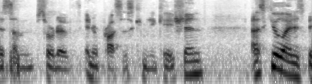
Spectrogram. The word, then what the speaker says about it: SQLite: Yes, it's SQLite, kind of like a mineral.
